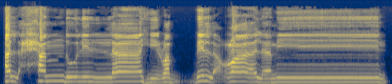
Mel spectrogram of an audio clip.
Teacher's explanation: এখানে এক লিপ টান হবে এবং আইনটাকে গলার মাঝখান থেকে চাপ দিয়ে উচ্চারণ করতে হবে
